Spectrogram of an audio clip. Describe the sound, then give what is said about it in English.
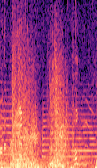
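Video game combat as Malroth fights the Drakki and slug enemies: several sharp smashing and whacking hits with swishing swings, over a steady tonal background. “Oh, here come the Drakki and the slugs. Malroth's gonna fight him.”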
